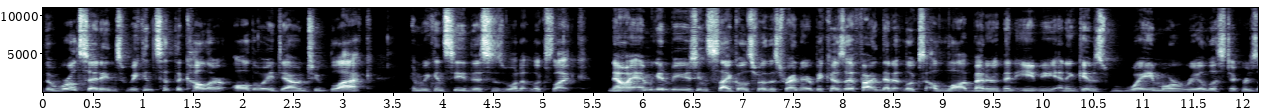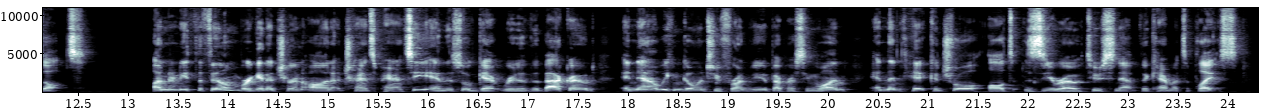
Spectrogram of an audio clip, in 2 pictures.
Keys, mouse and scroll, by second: 1.0 click, 5.0 scroll down 2, 5.2-5.5 middle drag, 13.8-14.3 drag, 15.0 click, 18.8 KP_1, 22.0 ctrl+alt+KP_0, 23.8-24.3 drag.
